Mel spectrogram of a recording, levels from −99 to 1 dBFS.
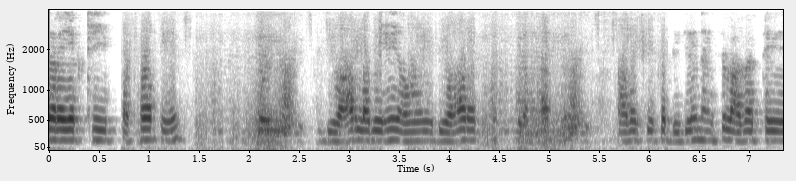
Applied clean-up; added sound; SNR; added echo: neural separator model SepFormer DNS4.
